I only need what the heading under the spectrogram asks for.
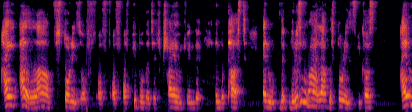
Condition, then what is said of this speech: Stuttering. My challenge was that I used to stutter, or I stutter.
